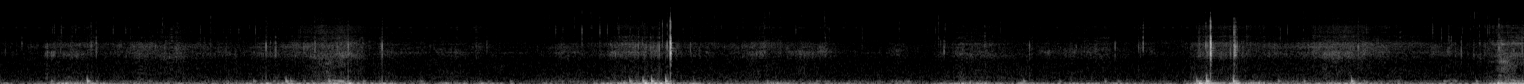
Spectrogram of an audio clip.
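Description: Alpine skis scraping and swishing over chopped-up snow, a hiss with each turn every couple of seconds over a low rumble, with two sharp knocks about halfway through and again near the end.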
